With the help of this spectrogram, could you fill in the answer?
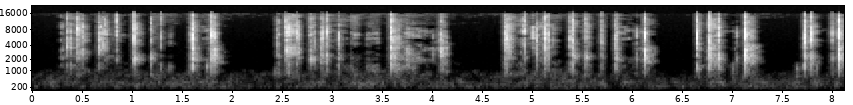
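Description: Long nails tap and scratch quickly across a slim, hollow, black plastic Fire TV remote control held in one hand. The result is a quiet run of crisp, bright, clicky taps and scratchy rasps in rapid bursts, separated by brief pauses. Each sound is dry and short, with almost no low end.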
